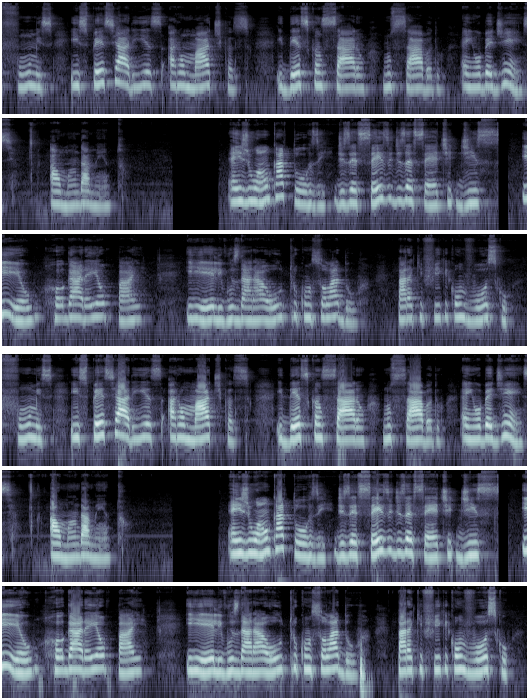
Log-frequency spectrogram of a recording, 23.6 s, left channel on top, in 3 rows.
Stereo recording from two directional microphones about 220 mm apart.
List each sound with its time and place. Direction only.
0.0 s a woman's voice: 25° right (ahead or behind)
11.3 s a woman's voice: 20° right (ahead or behind)
15.6 s speech: 35° right (ahead or behind)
